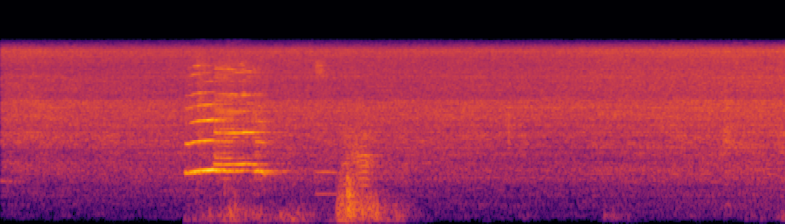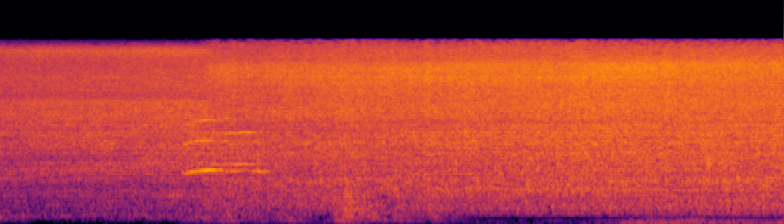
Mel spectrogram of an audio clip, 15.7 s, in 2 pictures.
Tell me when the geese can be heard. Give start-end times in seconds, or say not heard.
1.8-4.0, 9.7-12.2.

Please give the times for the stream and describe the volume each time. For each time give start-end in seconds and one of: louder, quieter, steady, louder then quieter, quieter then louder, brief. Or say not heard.
0.0-15.6 louder.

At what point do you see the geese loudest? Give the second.
2 s.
